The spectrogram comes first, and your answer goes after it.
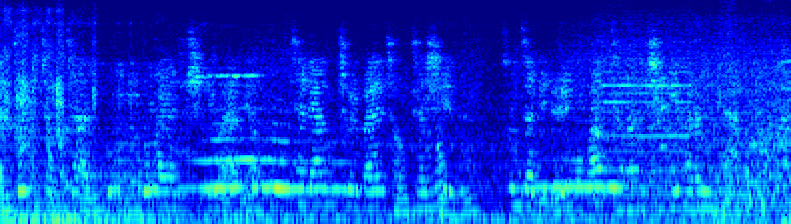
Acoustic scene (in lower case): bus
